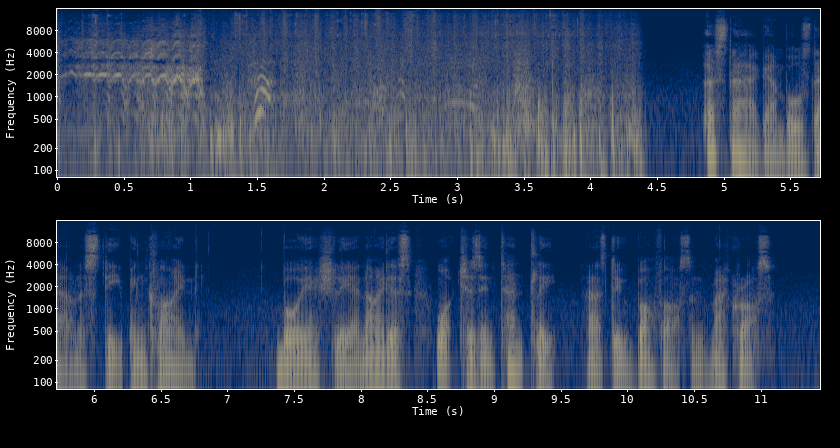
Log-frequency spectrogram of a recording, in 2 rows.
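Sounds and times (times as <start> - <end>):
horse neighing: 0.0 - 4.2
hooves clip-clopping across snow as riders set off: 0.0 - 4.4
speech: 4.9 - 11.2.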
